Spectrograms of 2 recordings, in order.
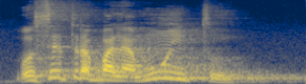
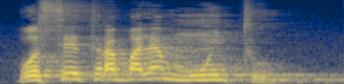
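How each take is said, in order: First: The voice rises at the end, like a question. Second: The voice falls at the end, like a statement. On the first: It asks a question. "Estou perguntando" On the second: It states a fact. "estou afirmando"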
